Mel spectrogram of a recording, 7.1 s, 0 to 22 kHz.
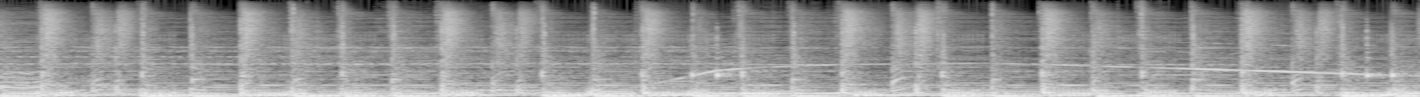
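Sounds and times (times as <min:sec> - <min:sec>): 
loud upbeat music with a pounding drum beat: 0:00.0 - 0:07.0
emergency vehicle siren wailing: 0:03.3 - 0:07.0.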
